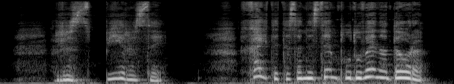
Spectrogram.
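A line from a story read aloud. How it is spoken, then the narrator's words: Exclaiming. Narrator (Bulgarian): възкликна Тифани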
